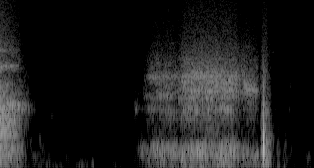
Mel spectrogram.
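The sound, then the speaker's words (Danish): A single deep breath in through the nose, a quiet airy rush lasting about a second and ending in a short sharp catch, preceded by the tail of a faint exhale. “Så tag en dyb indånding og træk al dit fokus, al din energi hjem i dig selv.”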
